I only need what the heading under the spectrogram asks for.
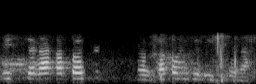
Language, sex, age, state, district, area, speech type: Maithili, female, 45-60, Bihar, Purnia, rural, conversation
